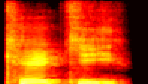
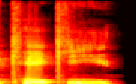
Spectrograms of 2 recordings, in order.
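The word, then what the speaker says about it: ケーキ: If you're in Japan, say keiki. You think you're being like rude or like, oh no, I'm copying the accent or whatever. It's like, no, but if you don't say keiki, they don't know you're talking about cake.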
